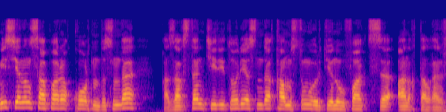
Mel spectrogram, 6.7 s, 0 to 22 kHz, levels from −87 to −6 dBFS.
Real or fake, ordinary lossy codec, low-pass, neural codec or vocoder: fake; none; none; vocoder, 22.05 kHz, 80 mel bands, WaveNeXt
